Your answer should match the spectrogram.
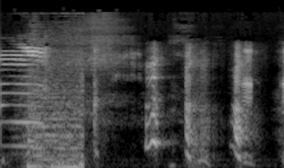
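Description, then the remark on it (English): A cat meows in a long, harmonic wail, followed by a quick run of four shorter, rising yowls, fairly loud with no talking over it; a sound effect used for the Washington State Cougars. “I think the Cougars one is the one that makes me laugh because it's just a cat meowing.”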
